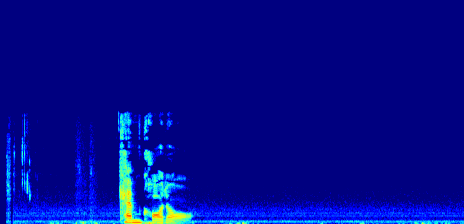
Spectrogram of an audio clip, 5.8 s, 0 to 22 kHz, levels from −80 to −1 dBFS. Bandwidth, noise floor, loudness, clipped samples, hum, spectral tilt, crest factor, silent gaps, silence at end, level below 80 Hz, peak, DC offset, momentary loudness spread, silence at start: 11.5 kHz; -55 dBFS; -23 LUFS; under 0.1%; none; -4 dB/octave; 28 dB; none; 0.5 s; -56 dBFS; -2 dBFS; under 0.1%; 28 LU; 0.1 s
